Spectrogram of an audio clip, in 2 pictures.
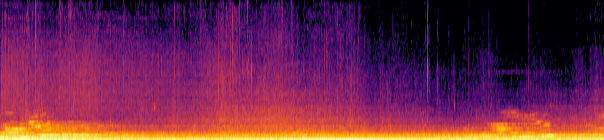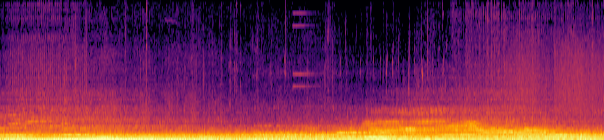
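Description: Ambient meditation music of sustained low drones and held tones, overlaid with whale-song calls. Rising, whistle-like glides come about a second in, again around ten seconds in, and once more near the end.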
